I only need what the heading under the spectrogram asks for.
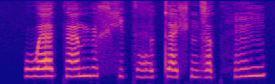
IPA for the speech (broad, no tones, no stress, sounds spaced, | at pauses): w ɛ k ɛ̃ m y ʃ ç i k ɛ̤ l t ɛ ʃ n z ə k h ĩ ŋ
